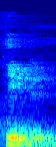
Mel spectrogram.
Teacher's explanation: ई पर बलाघात के कारण ऊ का लोप हो गया तो बन जाता है हिंद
